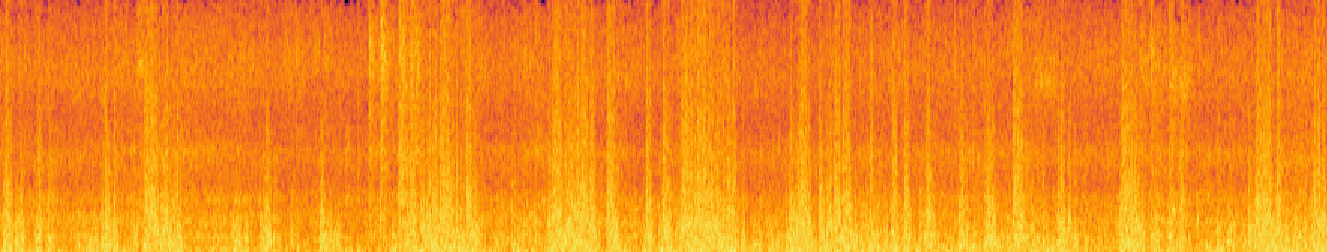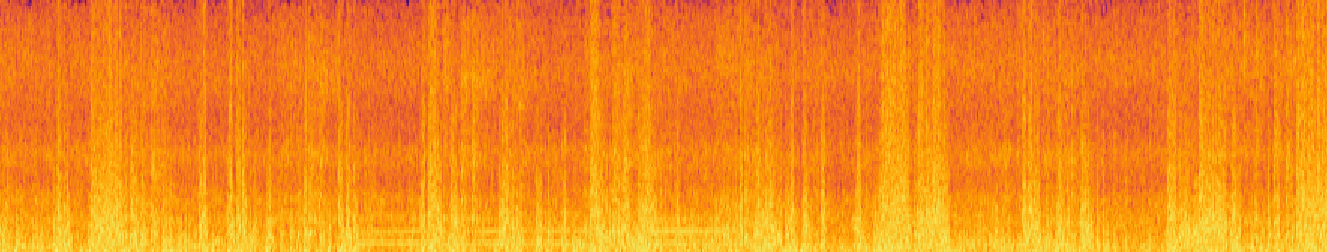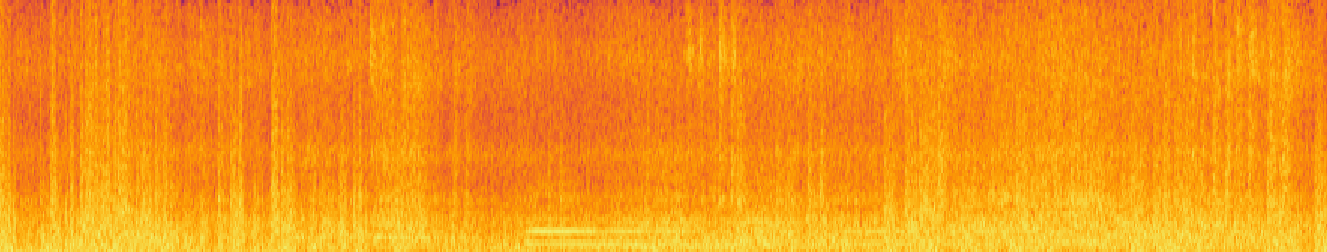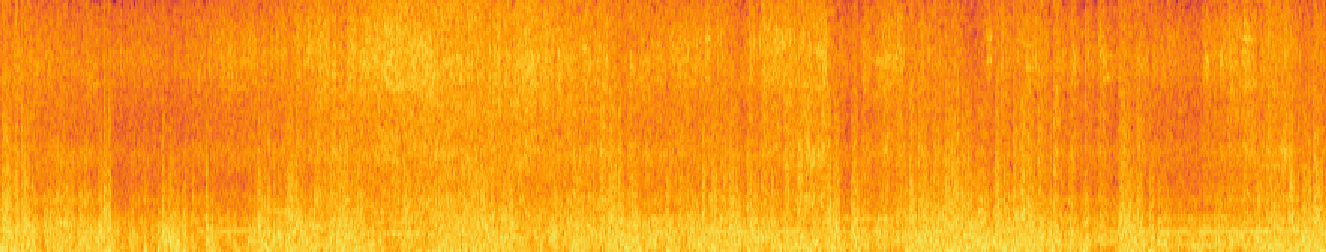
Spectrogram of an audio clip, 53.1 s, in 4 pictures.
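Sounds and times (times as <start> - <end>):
train wheels clattering on rails: 0.0 - 53.0
wind rush: 0.0 - 53.0
train horn: 16.7 - 21.2, 31.8 - 38.0, 41.4 - 45.0, 51.0 - 53.0.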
